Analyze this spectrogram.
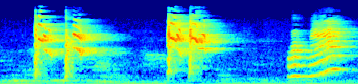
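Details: Talking Indian ringneck parrot, said to say 'mummy papa', gives two harsh, noisy squawk bursts and then a smoother rising, harmonic, voice-like note.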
